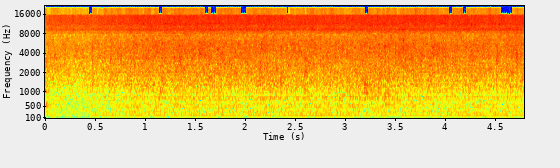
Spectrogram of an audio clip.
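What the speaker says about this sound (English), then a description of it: "We're gonna rinse our spinach." Steady gush of running tap water rinsing spinach for a healthy pumpkin chutney and braised chicken recipe, a continuous broadband splash held at an even level throughout, alone with no talk.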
